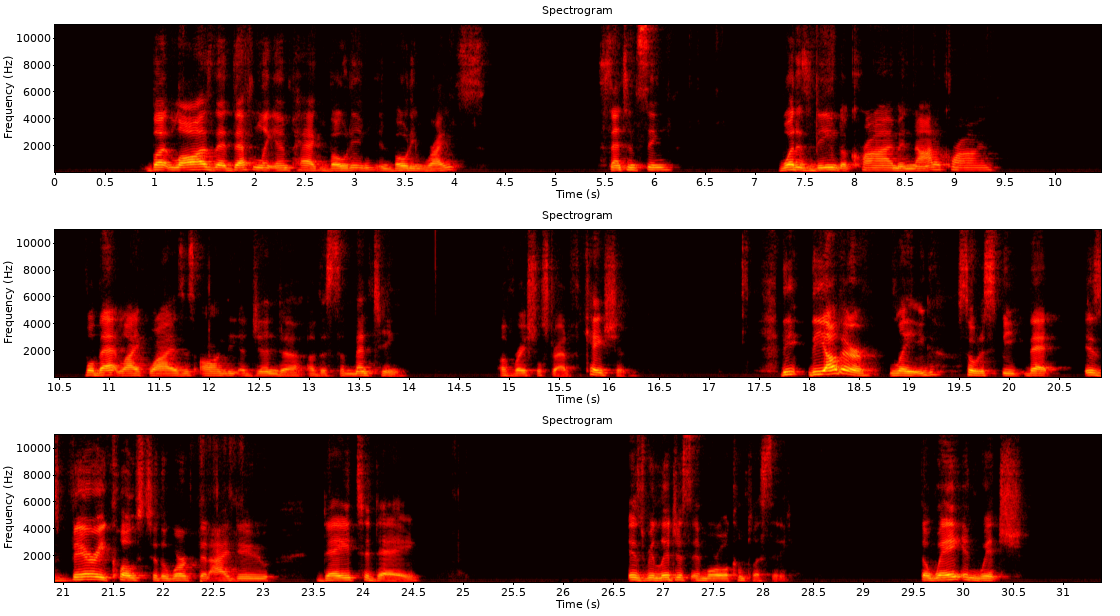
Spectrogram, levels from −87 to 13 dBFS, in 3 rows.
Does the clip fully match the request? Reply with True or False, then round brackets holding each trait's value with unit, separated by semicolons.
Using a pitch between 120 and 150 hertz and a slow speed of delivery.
True (140 Hz; 115 wpm)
